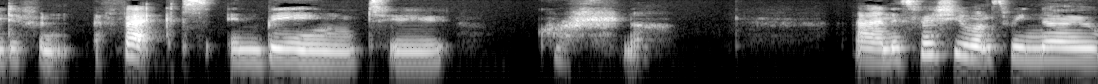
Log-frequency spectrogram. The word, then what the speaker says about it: Kṛṣṇa: it much softer resonance the n is also pronounced with the n with the tongue pointed towards the roof of the mouth and then we mustn't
